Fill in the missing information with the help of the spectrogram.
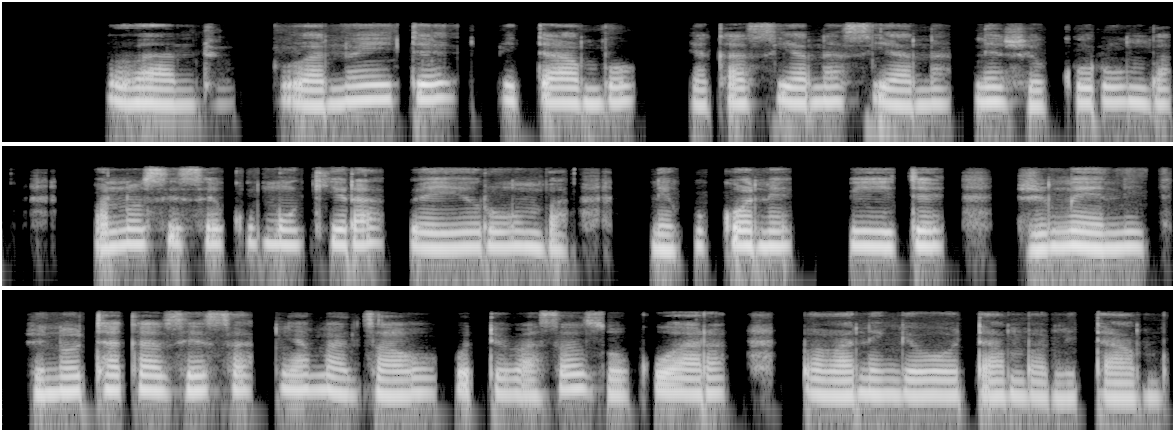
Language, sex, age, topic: Ndau, female, 18-24, health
